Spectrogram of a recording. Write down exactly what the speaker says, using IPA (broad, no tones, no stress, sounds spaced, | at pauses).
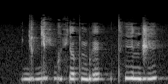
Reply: ɟ o ɟ i ç ɡ o ç ɾ ɤ t m b e | tʰ i n d͡ʒ i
